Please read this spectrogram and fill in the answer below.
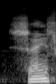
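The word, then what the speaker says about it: science: सीन सीन मतलब दृश्य एस आई एन सी साइंस मतलब विज्ञान एस सी I double S ओ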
